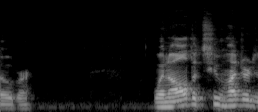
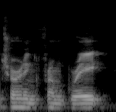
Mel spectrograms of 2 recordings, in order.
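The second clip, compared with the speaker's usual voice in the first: usual speaking voice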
